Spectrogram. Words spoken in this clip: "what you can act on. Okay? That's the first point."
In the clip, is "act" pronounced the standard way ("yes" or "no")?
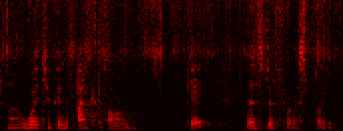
yes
